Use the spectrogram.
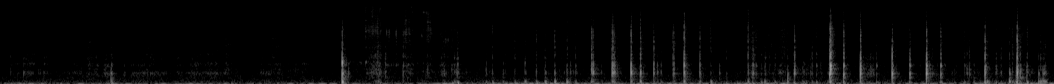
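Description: A small, rigid, hollow yellow Panini cardboard trading-card box for NBA Top Class 2023-24 basketball cards is held in both hands and tapped on its lid and sides with fingertips and short nails. The taps are short, dry and hollow, with a low thud and a mid knock. They start sparse over a faint crinkly rustle and grow quicker and denser in the second half.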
